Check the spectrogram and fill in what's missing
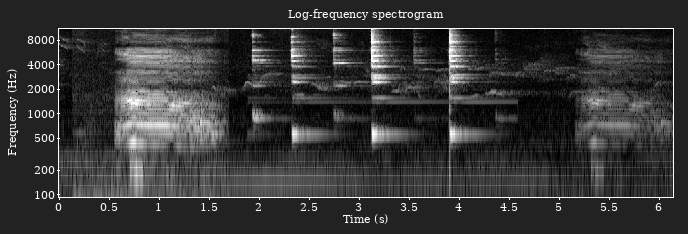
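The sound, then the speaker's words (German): A cow comes charging onto a cow meadow, letting out a drawn-out moo, then a cowbell clangs four times at an uneven pace with ringing tones, before a second, softer moo. No one speaks. “Da kommt etwas herangestürmt. Das ist doch die Wiese. Ist die Kuhwiese.”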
